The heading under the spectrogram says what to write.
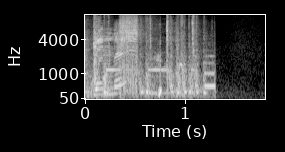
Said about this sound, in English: What was that? Was that a printer? I don't know. Yeah, it's supposed to be like a cash register. It says cash register, but it's I want a cha-ching. You know?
